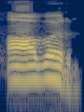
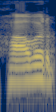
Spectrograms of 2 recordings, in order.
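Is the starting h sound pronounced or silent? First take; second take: silent; pronounced. First: The word begins directly with a vowel sound. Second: The word begins with an audible h sound. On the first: The speaker calls it right. "An आवर" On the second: The speaker calls it wrong. "हमारे यहाँ pronunciation ही गलत होता, हावर पढ़ देते हैं"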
